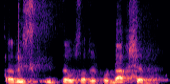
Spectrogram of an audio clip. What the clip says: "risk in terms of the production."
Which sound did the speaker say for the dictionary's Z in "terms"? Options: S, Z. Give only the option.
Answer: S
